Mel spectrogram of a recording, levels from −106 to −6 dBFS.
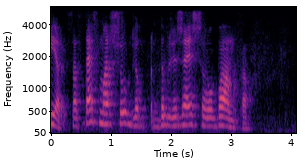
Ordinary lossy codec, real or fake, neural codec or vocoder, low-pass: Opus, 24 kbps; fake; codec, 16 kHz, 4 kbps, FunCodec, trained on LibriTTS, 50 frames a second; 5.4 kHz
